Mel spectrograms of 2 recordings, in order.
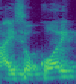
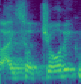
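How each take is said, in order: First: Isochoric with a hard K for the CH; "k" pronunciation. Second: Isochoric with CH as in "church"; "ch" pronunciation. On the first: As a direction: say isochoric as "eye-so-KO-rik". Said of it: "isochoric बोल देते हैं". (isochoric में "क" की आवाज़, आइसोकोरिक) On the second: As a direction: say isochoric as "eye-so-CHO-rik". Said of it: "इसको कई लोग isochoric बोल देते हैं". (isochoric में "च" की आवाज़, आइसोचोरिक) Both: Shown as a demonstration.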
